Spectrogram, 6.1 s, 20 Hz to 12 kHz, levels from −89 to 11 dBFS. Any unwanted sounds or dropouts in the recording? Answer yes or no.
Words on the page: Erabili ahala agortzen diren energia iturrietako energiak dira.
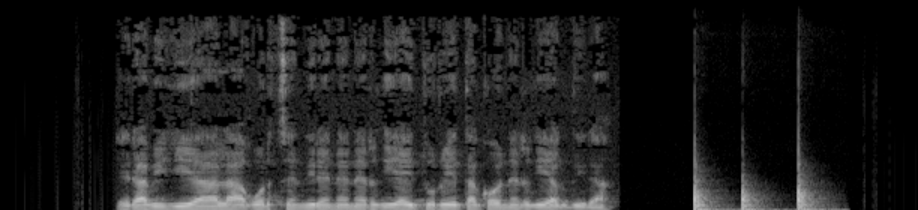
yes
